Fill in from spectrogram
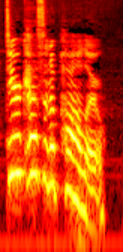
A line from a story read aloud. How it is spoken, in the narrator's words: he said brightly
